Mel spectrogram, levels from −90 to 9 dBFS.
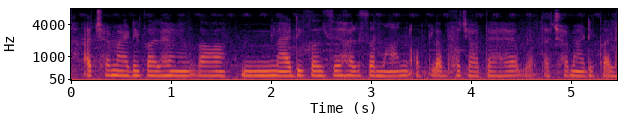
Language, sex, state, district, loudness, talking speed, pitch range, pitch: Hindi, female, Bihar, Muzaffarpur, -30 LUFS, 210 wpm, 195-200 Hz, 200 Hz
